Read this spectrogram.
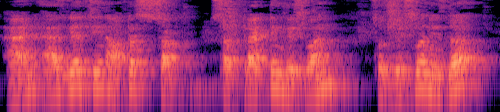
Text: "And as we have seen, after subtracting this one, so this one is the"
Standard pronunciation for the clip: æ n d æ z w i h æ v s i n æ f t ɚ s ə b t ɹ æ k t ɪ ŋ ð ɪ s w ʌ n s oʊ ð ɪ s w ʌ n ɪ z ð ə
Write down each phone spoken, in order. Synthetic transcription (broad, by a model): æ n d æ z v i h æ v s i n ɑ f t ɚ s ə b t ɹ æ k t ɪ ŋ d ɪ s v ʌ n s oʊ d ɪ s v ʌ n ɪ z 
